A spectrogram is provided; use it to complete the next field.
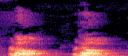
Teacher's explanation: जब आप ढ बोलेंगे तो आपकी जीवा तालु से टच करके सीधा नीचे की ओर गिरती है। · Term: उच्छिप्त व्यंजन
